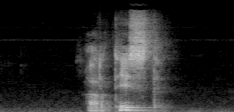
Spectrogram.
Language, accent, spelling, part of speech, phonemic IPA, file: German, Austria, Artist, noun, /aʁˈtɪst/, De-at-Artist.ogg
- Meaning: one who performs physical tricks in a circus or similar context, e.g. a wirewalker, trapezist, or juggler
